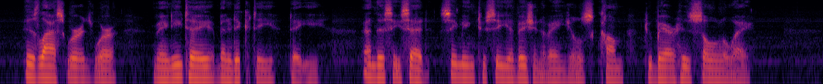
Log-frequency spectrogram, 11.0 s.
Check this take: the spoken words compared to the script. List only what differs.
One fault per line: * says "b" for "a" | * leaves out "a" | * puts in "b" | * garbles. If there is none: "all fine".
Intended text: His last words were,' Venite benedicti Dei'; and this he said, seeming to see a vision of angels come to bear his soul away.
all fine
